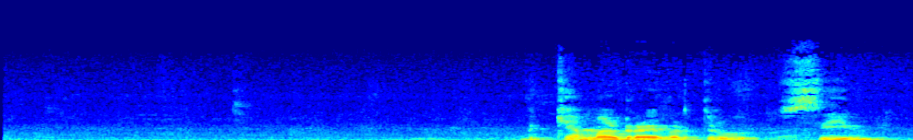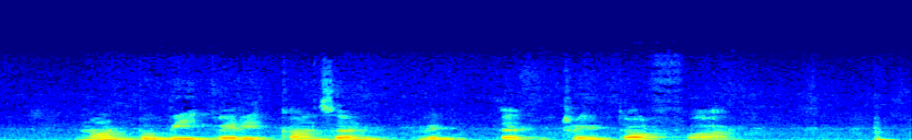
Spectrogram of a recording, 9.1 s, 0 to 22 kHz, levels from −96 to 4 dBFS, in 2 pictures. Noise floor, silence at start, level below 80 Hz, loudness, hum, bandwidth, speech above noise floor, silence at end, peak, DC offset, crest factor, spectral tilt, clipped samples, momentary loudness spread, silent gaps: -59 dBFS; 2.6 s; -60 dBFS; -30 LUFS; none; 13.5 kHz; 29 dB; 0.05 s; -12 dBFS; under 0.1%; 20 dB; -7 dB/octave; under 0.1%; 15 LU; none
